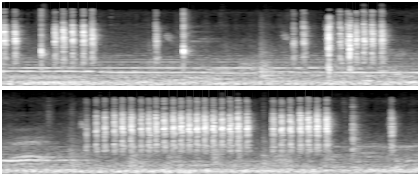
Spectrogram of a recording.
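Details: Eurasian tree sparrow: a few scattered chirps at first, then a long fast rolling run of crisp, even chirps at about four per second, over a low hum with a faint whine.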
